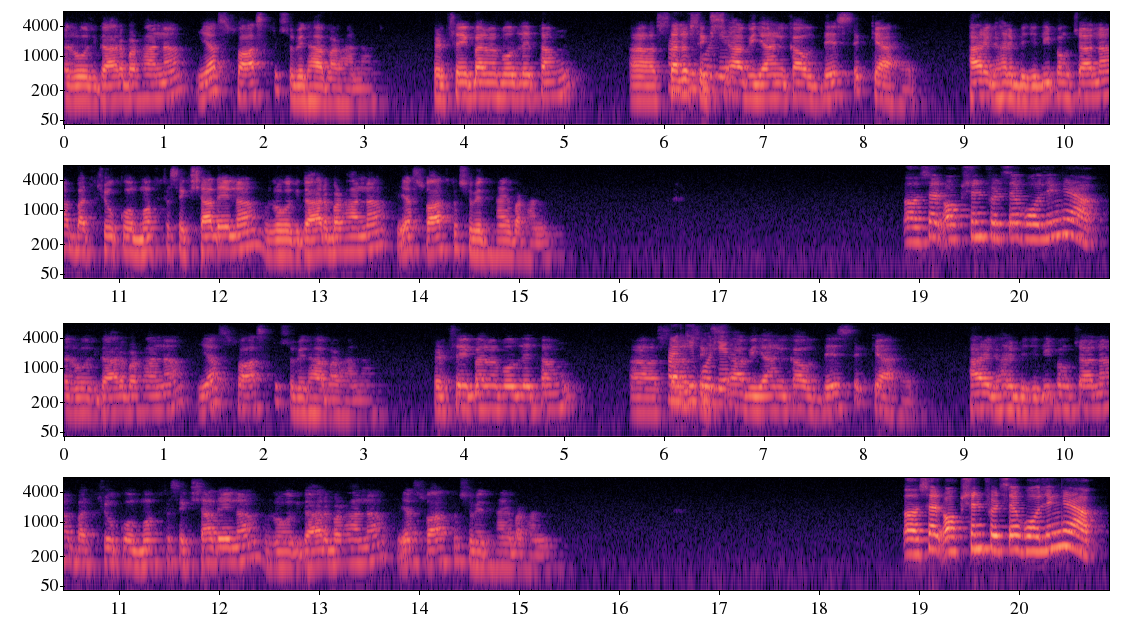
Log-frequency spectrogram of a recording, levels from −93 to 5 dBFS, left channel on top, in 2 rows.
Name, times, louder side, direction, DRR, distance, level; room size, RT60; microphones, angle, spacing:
voice 1, 0.0-2.0 2.3-3.1 3.7-5.1 5.7-8.5 9.1-15.3, left 3 dB, 65° left, 9 dB, 0.3 m, -28 dB
voice 2, 6.0-6.7 18.8-20.7, right 6 dB, 75° right, 9 dB, 0.4 m, -24 dB
2.4 x 2.0 x 2.6 m, 0.40 s
head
